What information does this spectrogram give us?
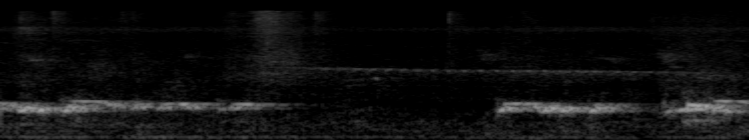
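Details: Zebra dove singing for luring in cold season: a long purring trilled coo, a pause, then two shorter vibrating coos, all at one even pitch over a quiet background.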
